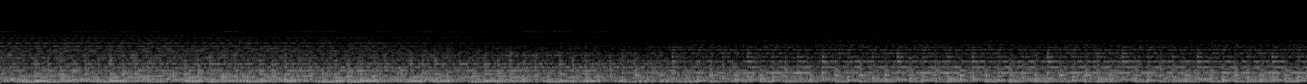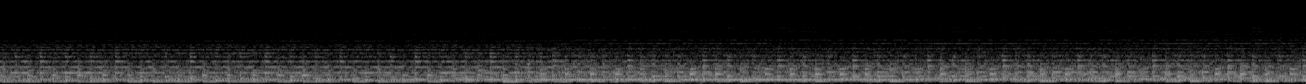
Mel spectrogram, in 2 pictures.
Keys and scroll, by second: 6.0 Delete, 17.7 a, 24.1 b.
